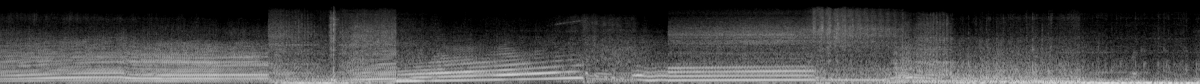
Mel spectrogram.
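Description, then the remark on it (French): A Nissan Skyline R34 engine revs hard, its pitch climbing and dropping through several sharp gear changes with bursts of exhaust roar, loud and continuous for about twelve seconds. “c'est la Skyline R34 de chez Nissan dans Fast and Furious”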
